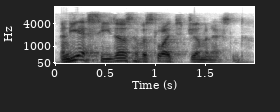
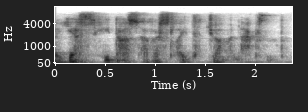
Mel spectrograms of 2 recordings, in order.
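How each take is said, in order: First: Said in the usual way. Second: Quiet, half-voiced slight German accent; hushed German-accented character voice. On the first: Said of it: "Or I should say". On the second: Shown as a demonstration. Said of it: "a more interesting voice than my own".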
